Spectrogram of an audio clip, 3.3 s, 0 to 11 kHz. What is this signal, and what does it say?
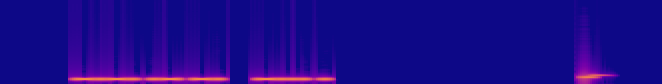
Morse code, heard as a keyed tone, about 39 wpm, 700 Hz. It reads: CAN BE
